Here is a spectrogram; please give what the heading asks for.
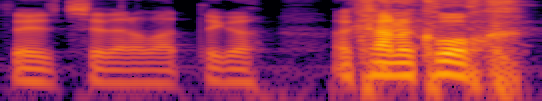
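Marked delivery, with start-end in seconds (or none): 1.2-2.0 a Scouse "can of Coke" with an open "can"; Liverpool accent. Shown as a demonstration. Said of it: "I'll do Liverpool now".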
